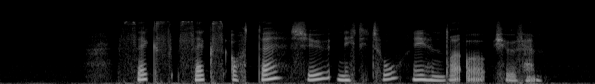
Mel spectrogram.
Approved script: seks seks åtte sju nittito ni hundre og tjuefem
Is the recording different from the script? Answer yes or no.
no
